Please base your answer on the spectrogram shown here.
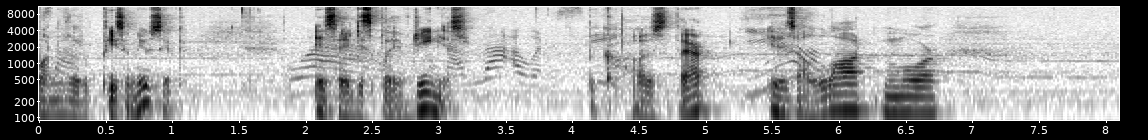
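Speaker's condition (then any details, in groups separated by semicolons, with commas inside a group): No condition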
